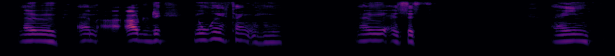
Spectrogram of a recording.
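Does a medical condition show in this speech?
Yes: cerebral palsy; unable to walk.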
